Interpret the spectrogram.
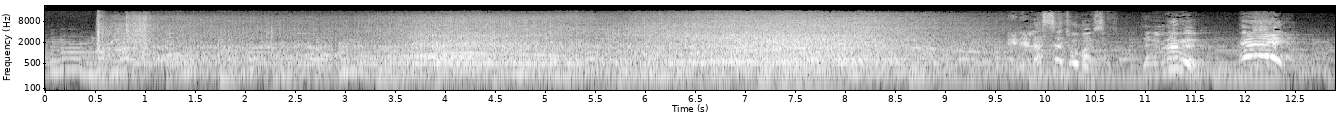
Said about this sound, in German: Der Laster? Martha, wo fährst du denn hin?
